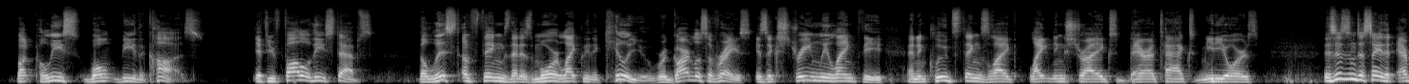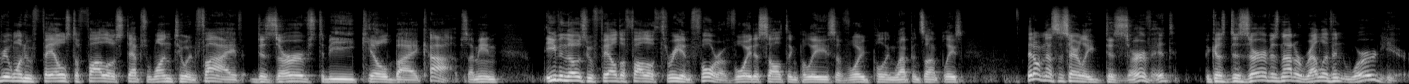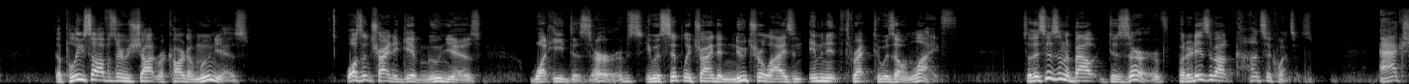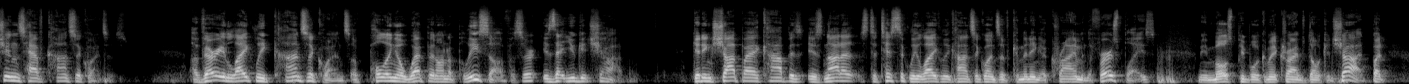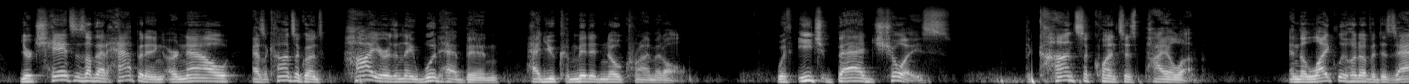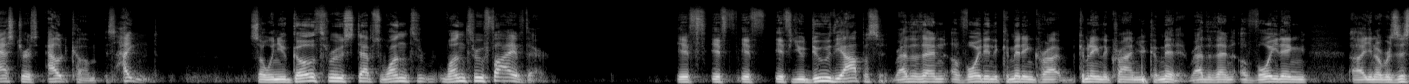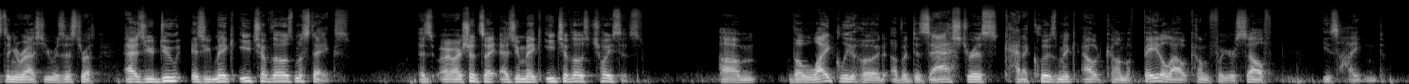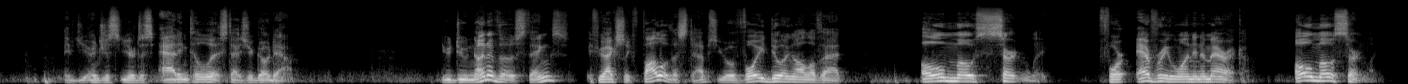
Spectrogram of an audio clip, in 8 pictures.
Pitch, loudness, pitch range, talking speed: 130 Hz, -17 LUFS, 115-150 Hz, 180 wpm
